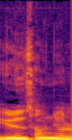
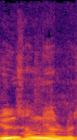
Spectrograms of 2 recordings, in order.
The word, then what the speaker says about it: 윤석열: 확인을 했어요 10 사절로 발음하는 게 좋겠는지 아니면 윤석렬 로 발음하는 것이 않는 것인지 근데 윤석렬 전 총장 측에서 면서 별로 받아주세요 예 원한다고 해서 이름은 본인이 원하는 머리 하드웨어 권까지 특별하다고 그래서 저희는 유성 열로 좀 발음을 하고 있다는 점에서 인생 이야기 했습니다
